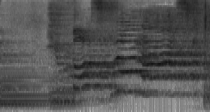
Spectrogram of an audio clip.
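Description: A woman singing an art song with grand piano accompaniment, holding notes and moving to new pitches several times.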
